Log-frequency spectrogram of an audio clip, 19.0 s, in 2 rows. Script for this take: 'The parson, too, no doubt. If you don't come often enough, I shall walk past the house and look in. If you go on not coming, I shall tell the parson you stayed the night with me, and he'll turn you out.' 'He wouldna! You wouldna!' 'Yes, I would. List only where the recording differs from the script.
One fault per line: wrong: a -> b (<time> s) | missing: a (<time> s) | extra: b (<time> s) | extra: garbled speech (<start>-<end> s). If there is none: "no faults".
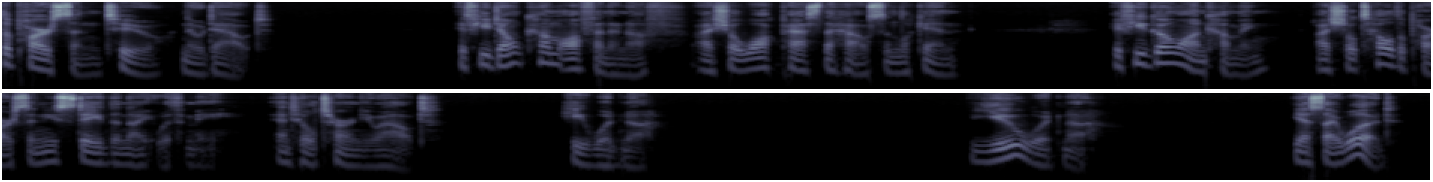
missing: not (8.1 s)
